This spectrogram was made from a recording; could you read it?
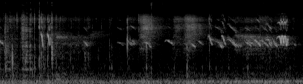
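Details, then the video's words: Colored domestic chickens chirping: scattered high, thin peeps early, then a quicker run of rapid overlapping chirps near the end, over a low rumbling background. "silly chicken chirping sounds with murgi hen color chicken"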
